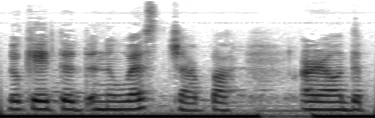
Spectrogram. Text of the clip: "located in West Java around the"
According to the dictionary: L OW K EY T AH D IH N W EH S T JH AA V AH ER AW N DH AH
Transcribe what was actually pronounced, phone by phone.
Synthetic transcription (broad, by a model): L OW K EY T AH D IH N W EH S T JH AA P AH ER AW N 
